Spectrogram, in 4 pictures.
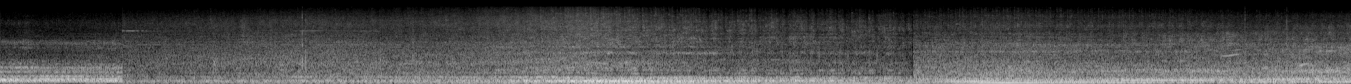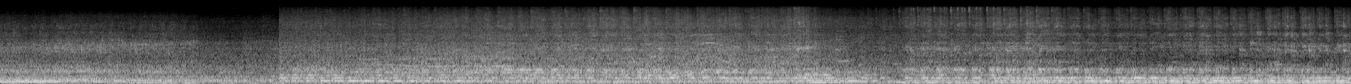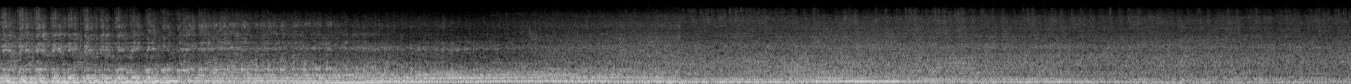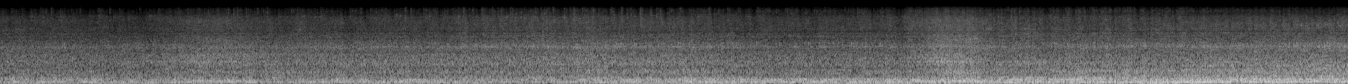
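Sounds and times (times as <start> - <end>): car engine running: 0.0 - 1.2, 16.3 - 30.4
street traffic: 0.0 - 54.0
car engine passing: 4.3 - 38.6.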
